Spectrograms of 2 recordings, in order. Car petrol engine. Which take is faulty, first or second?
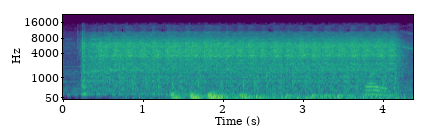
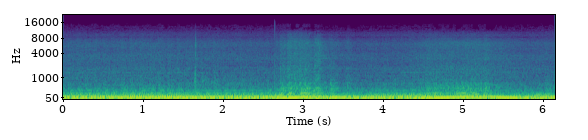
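first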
